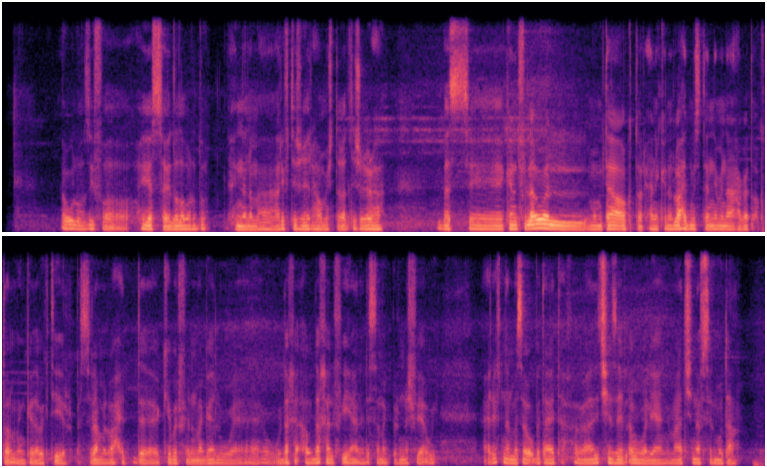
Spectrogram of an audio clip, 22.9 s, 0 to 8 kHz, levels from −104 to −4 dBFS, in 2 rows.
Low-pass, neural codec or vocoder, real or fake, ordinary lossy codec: 7.2 kHz; none; real; none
